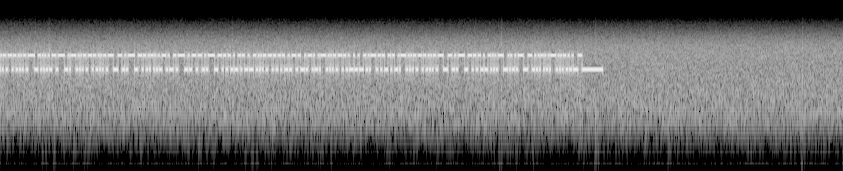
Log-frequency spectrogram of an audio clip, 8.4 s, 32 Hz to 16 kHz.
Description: RTTY (75 baud, 850 Hz shift), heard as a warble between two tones, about 1700 Hz centre, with radio static. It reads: … STRATES SONT DAUTANT PLUS LACHES QUELLES SONT PROFONDES.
